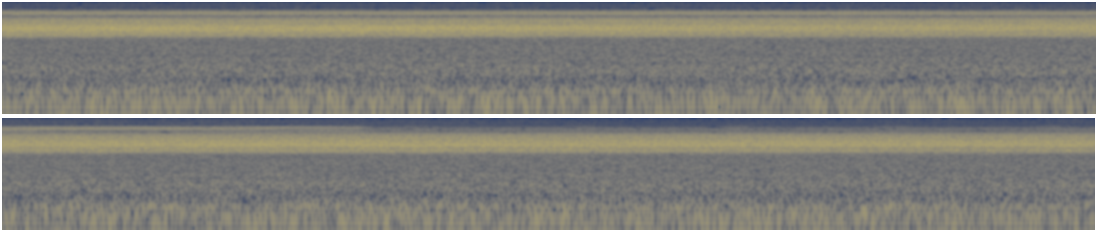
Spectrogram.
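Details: Cicada chorus with other insects in a summer rainforest: a steady shrill buzzing drone, its highest thin band cutting off about two-thirds through while the main lower buzz carries on unchanged.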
